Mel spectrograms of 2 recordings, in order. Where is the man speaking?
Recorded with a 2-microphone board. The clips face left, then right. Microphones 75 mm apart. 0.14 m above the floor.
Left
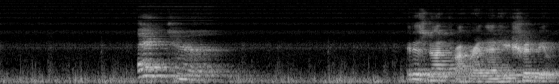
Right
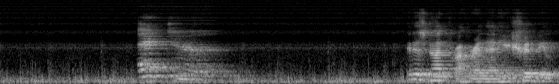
10° left (ahead or behind), 1.8 m.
